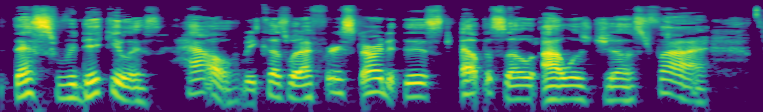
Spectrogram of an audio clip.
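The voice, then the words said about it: Raspy, strained, failing voice. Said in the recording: “I'm dying slowly in this episode. My throat is just, it's giving up on me. And I feel like I'm losing my voice... my raggedy, raspy voice”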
